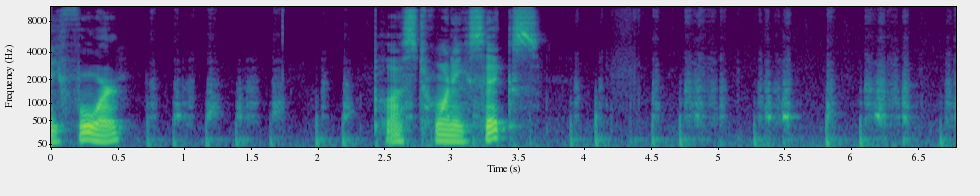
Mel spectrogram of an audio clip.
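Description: A marker squeaks across paper.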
